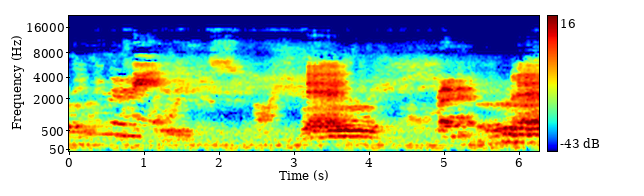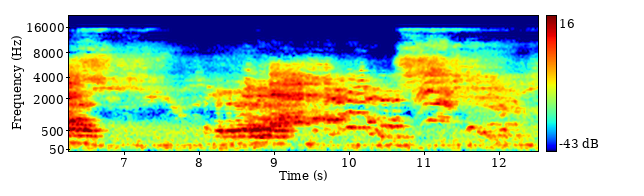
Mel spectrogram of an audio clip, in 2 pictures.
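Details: Goats bleat in wavering, nasal bursts over a steady rush of wind on a lush hillside with sage.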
